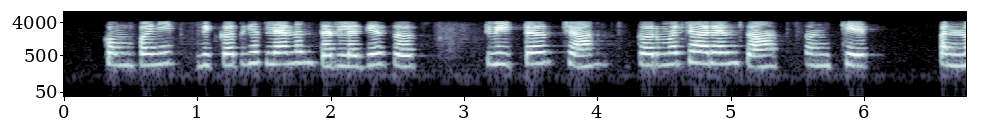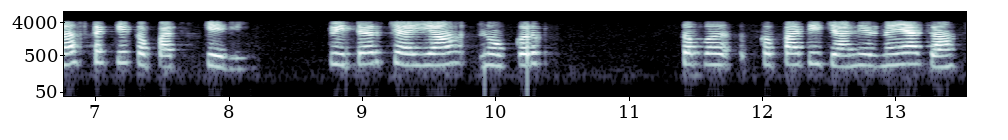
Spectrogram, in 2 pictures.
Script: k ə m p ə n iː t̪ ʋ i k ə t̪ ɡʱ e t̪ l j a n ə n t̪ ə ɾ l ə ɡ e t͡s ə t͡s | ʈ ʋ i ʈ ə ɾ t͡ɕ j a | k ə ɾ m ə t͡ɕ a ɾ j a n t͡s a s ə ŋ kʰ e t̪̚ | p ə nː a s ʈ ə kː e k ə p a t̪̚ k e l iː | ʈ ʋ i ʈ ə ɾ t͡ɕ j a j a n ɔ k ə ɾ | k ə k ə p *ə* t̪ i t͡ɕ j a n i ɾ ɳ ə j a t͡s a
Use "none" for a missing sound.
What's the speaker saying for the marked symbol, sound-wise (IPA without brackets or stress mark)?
a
